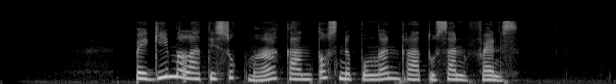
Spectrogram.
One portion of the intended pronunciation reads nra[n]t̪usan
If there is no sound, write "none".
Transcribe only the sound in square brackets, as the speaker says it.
none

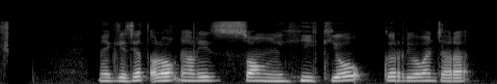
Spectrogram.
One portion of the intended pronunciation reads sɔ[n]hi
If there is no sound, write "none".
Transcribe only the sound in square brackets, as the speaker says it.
ŋ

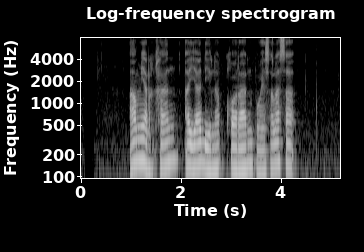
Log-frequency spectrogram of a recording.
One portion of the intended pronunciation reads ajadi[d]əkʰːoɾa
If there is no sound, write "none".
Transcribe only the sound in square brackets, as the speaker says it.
n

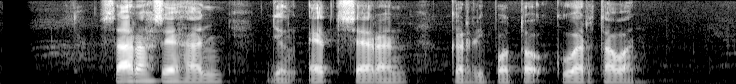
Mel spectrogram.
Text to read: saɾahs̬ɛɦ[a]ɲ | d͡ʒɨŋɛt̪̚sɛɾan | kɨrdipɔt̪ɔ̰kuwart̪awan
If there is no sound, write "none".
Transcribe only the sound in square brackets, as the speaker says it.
a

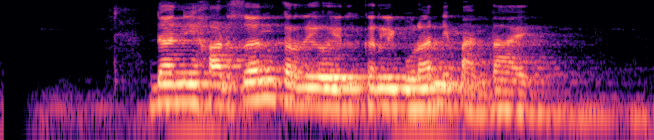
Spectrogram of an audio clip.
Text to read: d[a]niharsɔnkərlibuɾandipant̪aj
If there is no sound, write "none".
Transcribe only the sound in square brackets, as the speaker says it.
a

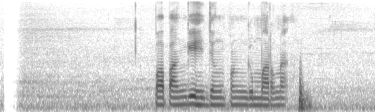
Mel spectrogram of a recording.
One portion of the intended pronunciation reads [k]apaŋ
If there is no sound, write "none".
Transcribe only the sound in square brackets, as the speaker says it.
p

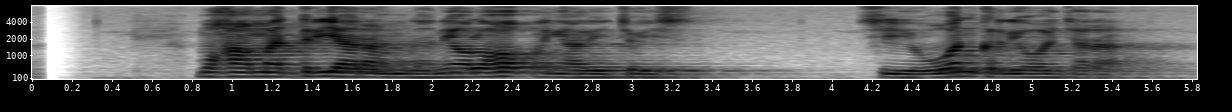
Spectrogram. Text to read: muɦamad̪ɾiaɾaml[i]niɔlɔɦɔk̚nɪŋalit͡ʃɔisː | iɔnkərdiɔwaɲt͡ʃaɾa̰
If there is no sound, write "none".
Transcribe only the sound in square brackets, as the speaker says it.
a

